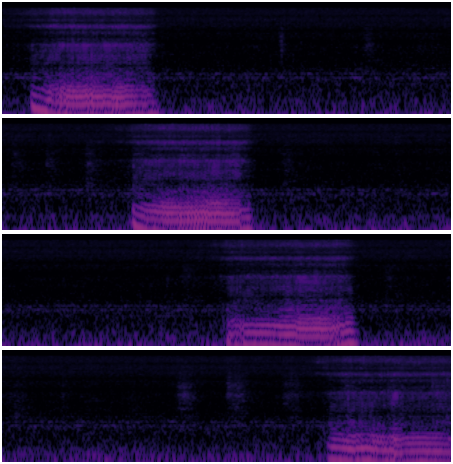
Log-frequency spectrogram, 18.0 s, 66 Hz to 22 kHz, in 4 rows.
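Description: Low, fluttering snores on each in-breath at a slow, regular rhythm, about 11 breaths a minute, with quiet hiss between.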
